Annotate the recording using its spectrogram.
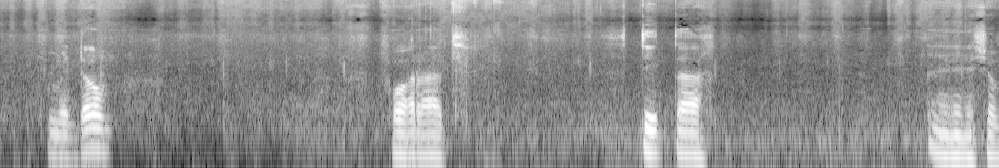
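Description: Footsteps tread on a paved path outdoors.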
